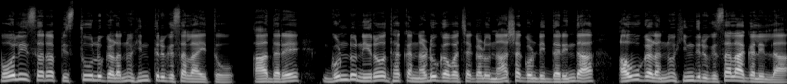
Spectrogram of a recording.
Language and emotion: Kannada, neutral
